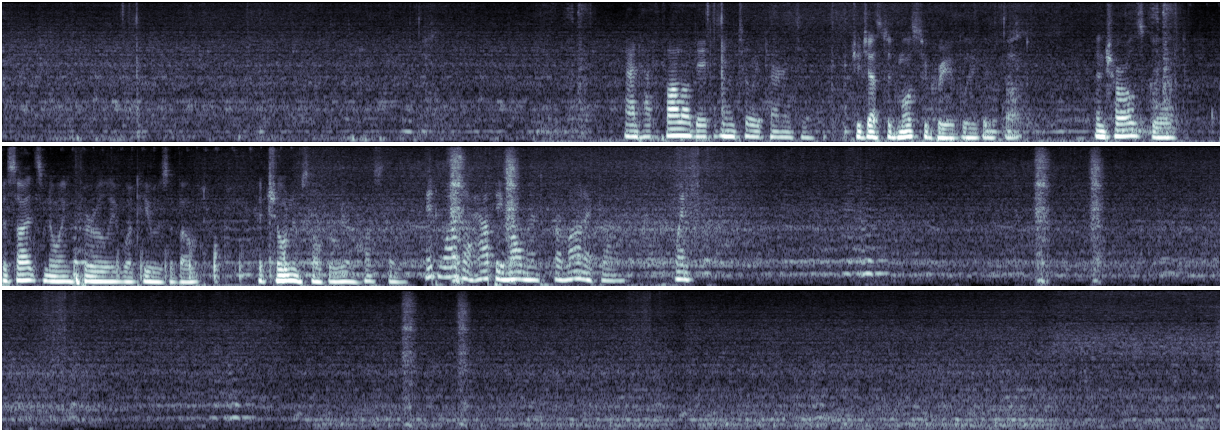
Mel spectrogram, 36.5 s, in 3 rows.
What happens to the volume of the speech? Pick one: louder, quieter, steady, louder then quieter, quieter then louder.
steady.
